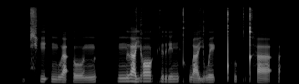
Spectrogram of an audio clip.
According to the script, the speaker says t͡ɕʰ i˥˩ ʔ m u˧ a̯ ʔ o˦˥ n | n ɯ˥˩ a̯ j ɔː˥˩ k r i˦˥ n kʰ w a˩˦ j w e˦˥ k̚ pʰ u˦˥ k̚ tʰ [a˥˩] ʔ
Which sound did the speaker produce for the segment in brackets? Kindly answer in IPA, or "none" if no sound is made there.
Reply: a˨˩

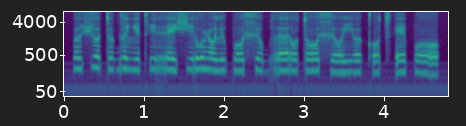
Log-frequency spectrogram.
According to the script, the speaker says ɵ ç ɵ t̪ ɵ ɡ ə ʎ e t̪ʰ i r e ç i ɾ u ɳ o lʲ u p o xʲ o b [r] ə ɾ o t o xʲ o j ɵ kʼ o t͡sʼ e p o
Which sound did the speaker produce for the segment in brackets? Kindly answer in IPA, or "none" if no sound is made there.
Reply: r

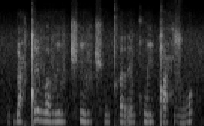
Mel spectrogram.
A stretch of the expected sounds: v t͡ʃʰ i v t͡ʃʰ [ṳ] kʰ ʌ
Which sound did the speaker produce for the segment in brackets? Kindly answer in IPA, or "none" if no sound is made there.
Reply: ṳ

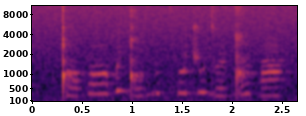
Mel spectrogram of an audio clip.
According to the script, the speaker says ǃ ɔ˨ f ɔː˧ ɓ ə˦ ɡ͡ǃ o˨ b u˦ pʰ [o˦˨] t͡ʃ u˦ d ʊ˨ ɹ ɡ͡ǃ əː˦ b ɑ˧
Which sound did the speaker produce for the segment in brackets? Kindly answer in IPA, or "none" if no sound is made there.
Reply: o˦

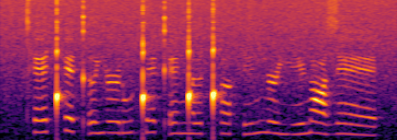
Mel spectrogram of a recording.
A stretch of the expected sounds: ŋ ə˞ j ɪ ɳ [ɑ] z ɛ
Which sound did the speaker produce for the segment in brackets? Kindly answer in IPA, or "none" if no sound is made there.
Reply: ɑ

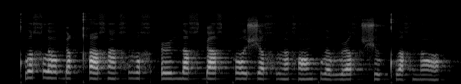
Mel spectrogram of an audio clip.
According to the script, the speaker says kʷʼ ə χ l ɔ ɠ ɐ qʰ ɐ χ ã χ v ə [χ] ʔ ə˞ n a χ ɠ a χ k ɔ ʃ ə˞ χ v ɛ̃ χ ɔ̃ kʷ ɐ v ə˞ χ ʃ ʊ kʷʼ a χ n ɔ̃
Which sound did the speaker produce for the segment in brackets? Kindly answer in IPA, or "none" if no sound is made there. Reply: χ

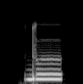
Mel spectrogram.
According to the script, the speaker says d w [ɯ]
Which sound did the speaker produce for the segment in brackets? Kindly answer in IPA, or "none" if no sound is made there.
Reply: u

